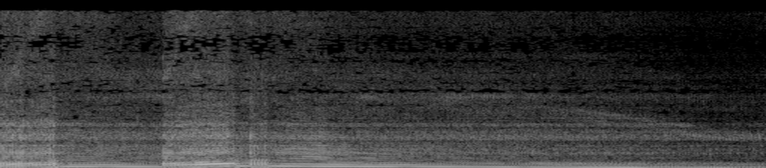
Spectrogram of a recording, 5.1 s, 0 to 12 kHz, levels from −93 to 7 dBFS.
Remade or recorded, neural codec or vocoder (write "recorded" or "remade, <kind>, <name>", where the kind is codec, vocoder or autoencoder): recorded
